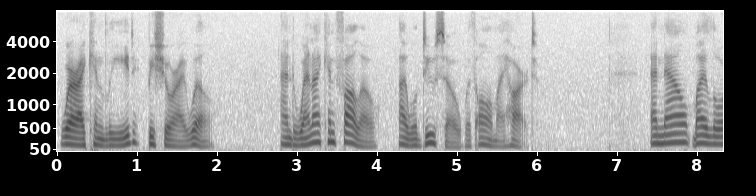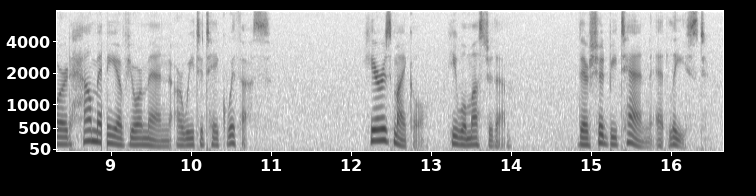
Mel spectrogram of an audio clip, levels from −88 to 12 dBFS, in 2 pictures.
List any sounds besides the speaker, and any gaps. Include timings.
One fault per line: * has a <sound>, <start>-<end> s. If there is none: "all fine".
* has a dropout, 8.9-8.9 s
